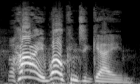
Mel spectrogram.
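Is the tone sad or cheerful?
cheerful. It is said in a cheerful voice.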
